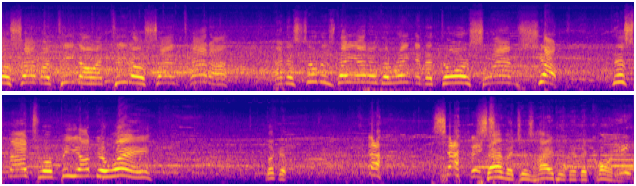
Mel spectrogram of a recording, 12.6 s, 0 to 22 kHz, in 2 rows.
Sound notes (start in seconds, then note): 9.9 laugh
